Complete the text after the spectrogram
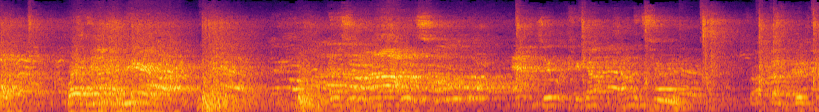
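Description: A referee slaps the mat loudly.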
